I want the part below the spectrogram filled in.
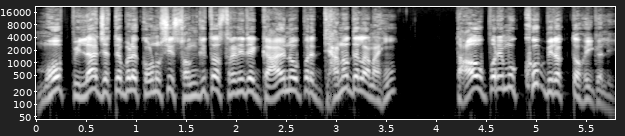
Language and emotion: Odia, angry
